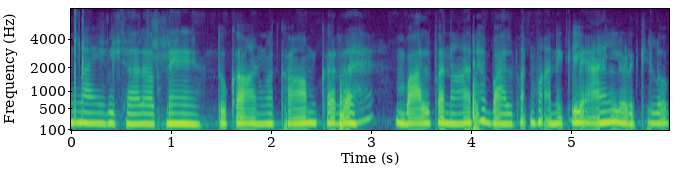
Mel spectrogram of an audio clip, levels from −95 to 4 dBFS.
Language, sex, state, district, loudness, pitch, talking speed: Hindi, female, Chhattisgarh, Jashpur, -15 LUFS, 200 Hz, 220 wpm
